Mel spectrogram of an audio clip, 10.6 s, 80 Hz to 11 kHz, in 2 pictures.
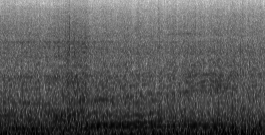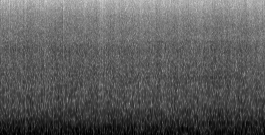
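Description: A Voge DS625X motorcycle pulling hard in second gear, its engine note rising steadily under heavy wind rush for the whole clip, close and loud with no talking.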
